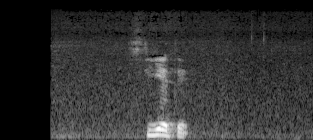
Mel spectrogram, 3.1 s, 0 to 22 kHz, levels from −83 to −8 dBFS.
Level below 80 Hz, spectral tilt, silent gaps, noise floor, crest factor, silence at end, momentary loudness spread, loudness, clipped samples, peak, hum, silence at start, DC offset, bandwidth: -54 dBFS; -7 dB/octave; none; -47 dBFS; 20 dB; 1.25 s; 28 LU; -17 LUFS; under 0.1%; -2 dBFS; none; 1.35 s; under 0.1%; 16 kHz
